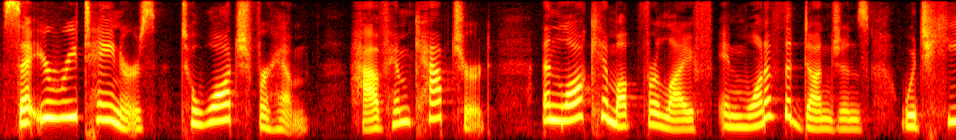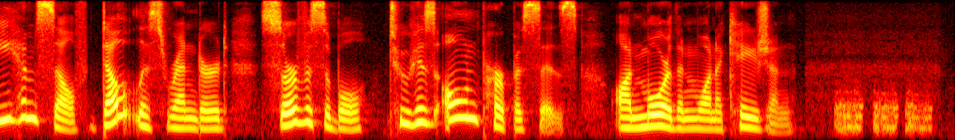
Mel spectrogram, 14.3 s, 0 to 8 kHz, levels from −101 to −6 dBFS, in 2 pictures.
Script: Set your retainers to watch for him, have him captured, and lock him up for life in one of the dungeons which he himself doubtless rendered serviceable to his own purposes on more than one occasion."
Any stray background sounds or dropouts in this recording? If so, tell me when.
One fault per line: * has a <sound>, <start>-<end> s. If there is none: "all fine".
* has a laugh, 13.4-14.2 s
